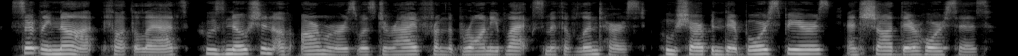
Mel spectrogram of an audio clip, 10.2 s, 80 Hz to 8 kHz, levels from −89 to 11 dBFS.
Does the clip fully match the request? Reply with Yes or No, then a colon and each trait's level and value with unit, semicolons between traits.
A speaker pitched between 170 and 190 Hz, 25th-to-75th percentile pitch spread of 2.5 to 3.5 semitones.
Yes: medium, 185 Hz; average, 2.8 semitones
